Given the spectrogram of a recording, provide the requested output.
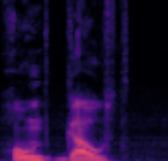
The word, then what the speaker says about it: Hound Gawd: Hound Gaust, Hound como más o menos suena, sí. – Y Gaust con, bueno, G-A-W-D,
